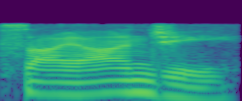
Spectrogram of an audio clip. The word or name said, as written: Saionji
